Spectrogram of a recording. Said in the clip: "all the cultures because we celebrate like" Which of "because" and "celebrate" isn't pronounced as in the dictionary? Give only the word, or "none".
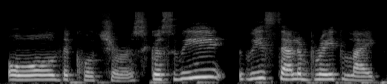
because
